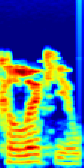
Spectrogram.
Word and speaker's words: Cilicia: It's Cilicia with a hard K, a sound. The C is hard, and if you look it up in the Greek, it is spelled with a kappa, with a K.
